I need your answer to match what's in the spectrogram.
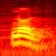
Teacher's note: nun harokatnya makhrajnya ada di ujung lidah ya. Di bagian gusi atas ya, gusi atas. Deket-deketan sama la sama ro.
